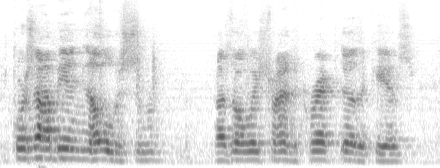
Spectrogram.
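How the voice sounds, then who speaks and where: A man with an Oklahoma accent speaks at a moderate pace in a fairly high pitch for a man, with fairly even intonation over noticeable background noise. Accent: Oklahoma rural Southern US. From Oklahoma, El Reno area. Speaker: grandfather telling his life story. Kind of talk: oral history storytelling. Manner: halting, with many fillers.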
